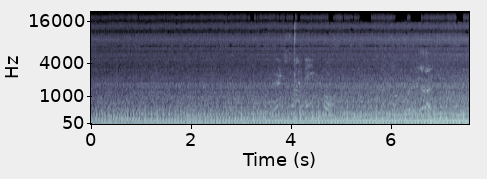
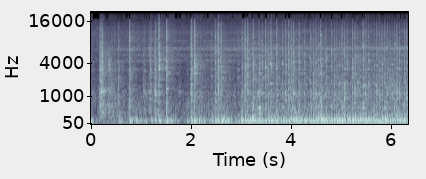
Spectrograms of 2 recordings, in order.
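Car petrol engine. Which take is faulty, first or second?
second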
